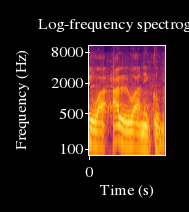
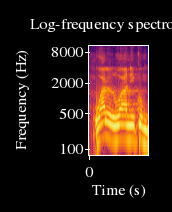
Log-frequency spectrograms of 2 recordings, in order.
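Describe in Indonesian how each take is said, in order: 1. Bunyi 'a' pada 'al' dibaca terpisah. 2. Bunyi 'a' menyatu, langsung menuju 'l'. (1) "tidak langsung sukun lam"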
